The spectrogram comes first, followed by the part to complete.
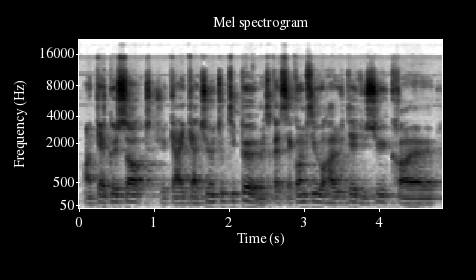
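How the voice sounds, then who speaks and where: A man's voice: fairly low pitch, moderate pace, dark tone. A man explaining a drink's nutrition label in a casual video talk, hesitant and full of fillers, often checking in with his viewers. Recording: echoey room.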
